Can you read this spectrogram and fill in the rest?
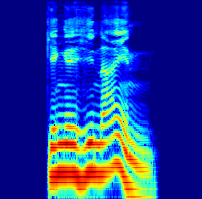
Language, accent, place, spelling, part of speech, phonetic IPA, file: German, Germany, Berlin, ginge hinein, verb, [ˌɡɪŋə hɪˈnaɪ̯n], De-ginge hinein.ogg
- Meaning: first/third-person singular subjunctive II of hineingehen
